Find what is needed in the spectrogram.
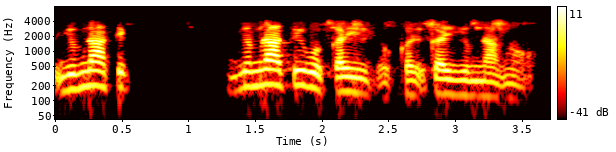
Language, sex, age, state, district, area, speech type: Manipuri, female, 60+, Manipur, Imphal East, rural, conversation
